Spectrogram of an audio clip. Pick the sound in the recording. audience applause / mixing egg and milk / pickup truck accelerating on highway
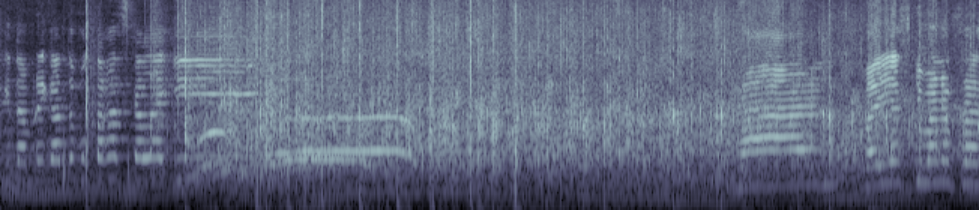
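audience applause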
